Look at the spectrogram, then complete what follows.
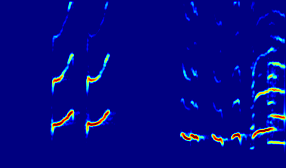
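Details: Oriental magpie-robin song for rousing a silent bird: two high upslurred chirps, then a quick run of whistled notes ending in a richer sustained note.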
